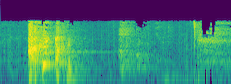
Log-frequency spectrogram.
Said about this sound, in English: I'm going to cough and then I'll pray.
